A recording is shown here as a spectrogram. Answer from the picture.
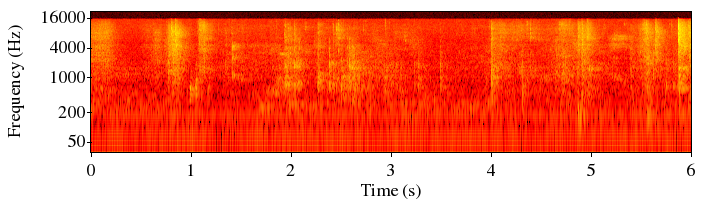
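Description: Close-up chewing of a soft sandwich bite: faint wet mouth clicks and lip smacks, with a few sharper clicks near the end.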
